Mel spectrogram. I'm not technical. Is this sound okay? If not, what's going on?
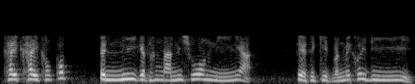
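No. Throughout the clip, the speech has tandem speech coding. The call seems to have crossed more than one phone network, and at each crossing the voice was unpacked and squeezed again. Each pass roughens what the last one left behind. Nothing above about 3.8 kHz survives, so it sounds muffled. What sets this apart from a single poor connection is the extra warbly, gritty texture, which fits two speech compressors in a row.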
